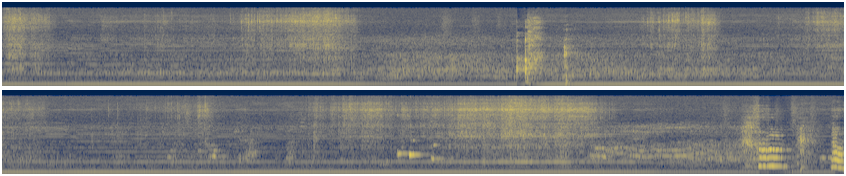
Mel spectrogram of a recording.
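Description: Electric hair clippers fitted with a guard, buzzing steadily as they run through hair. A brighter rasp comes in stretches as the blades bite into the hair, and there is a single click about a third of the way in.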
